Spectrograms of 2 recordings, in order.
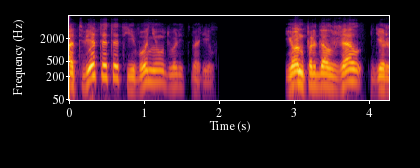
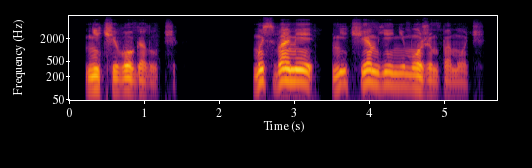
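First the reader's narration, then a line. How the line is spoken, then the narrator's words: Sad objection. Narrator (Russian): печально возразила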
